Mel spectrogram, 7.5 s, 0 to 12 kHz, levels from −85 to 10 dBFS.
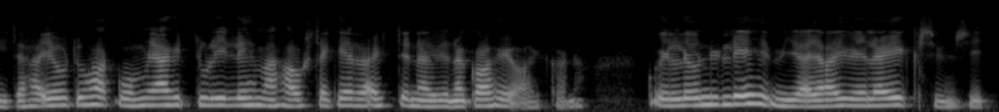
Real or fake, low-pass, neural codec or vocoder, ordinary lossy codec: real; 7.2 kHz; none; MP3, 48 kbps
